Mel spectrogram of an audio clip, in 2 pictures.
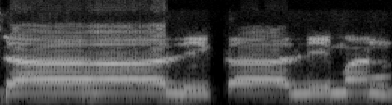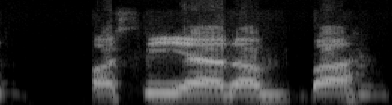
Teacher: এখানে নুন সাকিনের পরে খ এসে তাই ইজহার।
